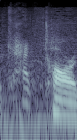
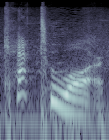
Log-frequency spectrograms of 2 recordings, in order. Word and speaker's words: Cactuar: over half my life and have been saying Cac-Tar my whole life, only for this game to say it's pronounced Cac-Two-Are, that's already a red flag.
